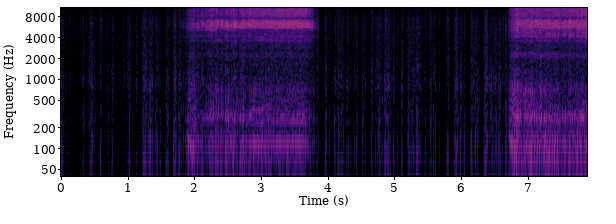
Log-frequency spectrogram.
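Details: Husband's heavy snoring while asleep: two long, loud, rough snores on breathing in, separated by quieter crackly breathing.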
